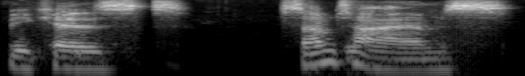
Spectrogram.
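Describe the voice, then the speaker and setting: A man's voice: fairly low pitch, drawn-out words, a bit bright, poor audio. A man playing in an online tabletop game, chatting casually and teasing the others. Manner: teasing, joking. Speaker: player.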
